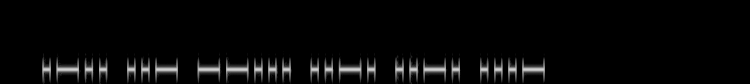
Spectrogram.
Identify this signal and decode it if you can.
Morse code, heard as a keyed tone, about 17 wpm, 700 Hz. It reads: LU7FFV
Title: DXCC-100 Call Signs - 6 Characters - 17wpm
